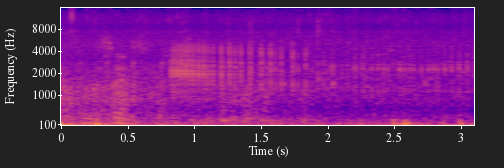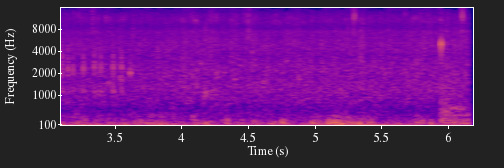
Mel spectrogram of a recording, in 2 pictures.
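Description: Rough sea waves surge and rumble low.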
